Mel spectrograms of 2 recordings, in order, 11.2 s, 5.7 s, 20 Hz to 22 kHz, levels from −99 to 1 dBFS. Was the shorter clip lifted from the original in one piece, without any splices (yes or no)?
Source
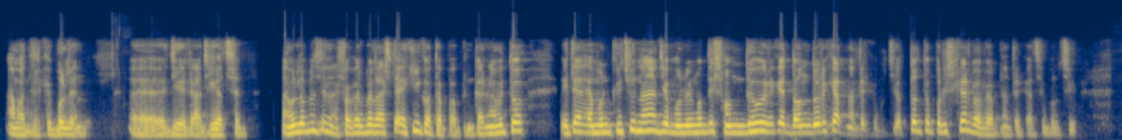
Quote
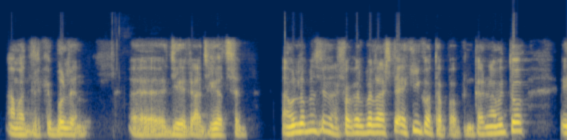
yes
